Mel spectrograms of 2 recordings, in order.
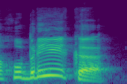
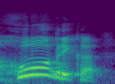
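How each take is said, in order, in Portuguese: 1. A tônica está na segunda sílaba, bri. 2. A tônica está na primeira sílaba, ru. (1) "No bri" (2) "a força não tá aqui também, senão era proparoxítona"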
